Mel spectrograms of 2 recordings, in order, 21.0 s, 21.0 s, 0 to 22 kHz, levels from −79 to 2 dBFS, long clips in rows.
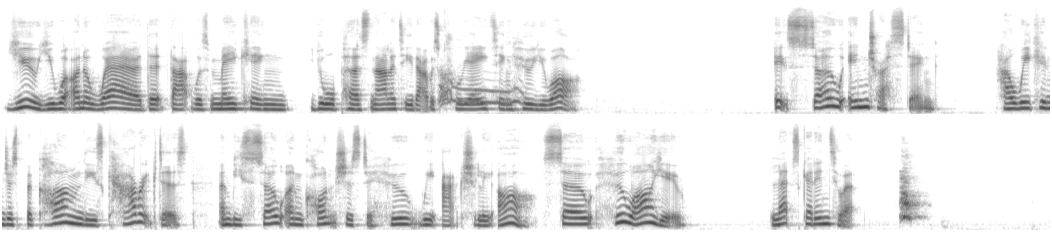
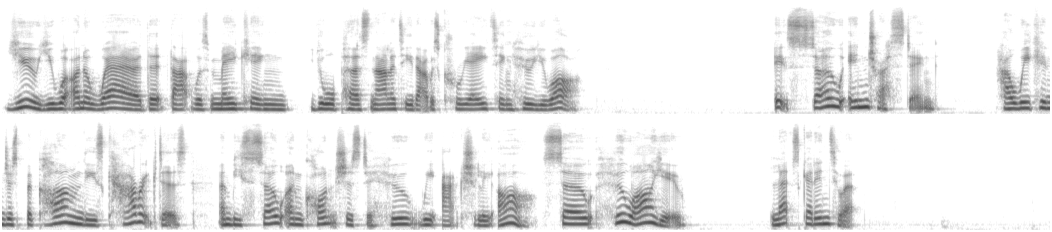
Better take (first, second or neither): second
